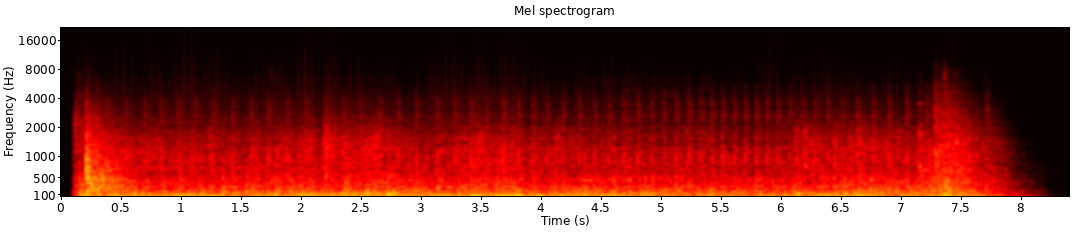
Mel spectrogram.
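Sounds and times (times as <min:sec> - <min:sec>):
large wooden gate opening: 0:00.1 - 0:08.2.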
